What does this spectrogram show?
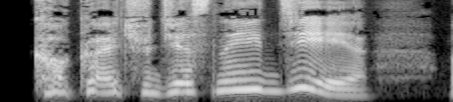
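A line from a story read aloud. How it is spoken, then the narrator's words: Exclamation. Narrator (Russian): воскликнула Ефросинья Кузьминишна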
